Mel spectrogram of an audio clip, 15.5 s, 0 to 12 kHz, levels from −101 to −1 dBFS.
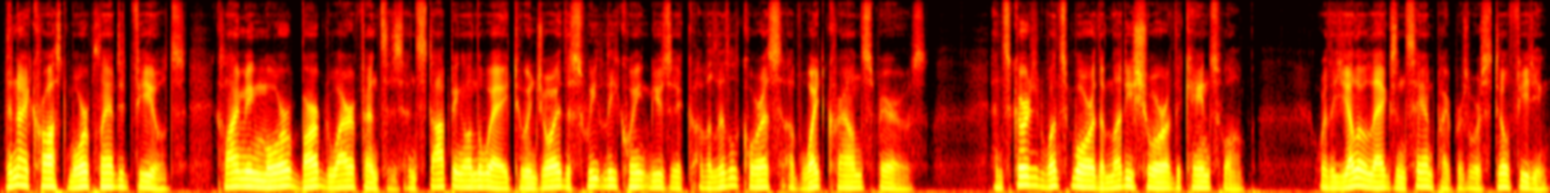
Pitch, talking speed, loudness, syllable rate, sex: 110 Hz, 180 wpm, -19 LUFS, 5.4 syllables/s, male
